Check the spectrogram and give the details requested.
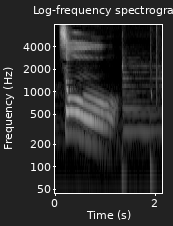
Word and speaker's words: Zoo: O Z, em contrapartida, tem o som de TS. Então eu falo zoo.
